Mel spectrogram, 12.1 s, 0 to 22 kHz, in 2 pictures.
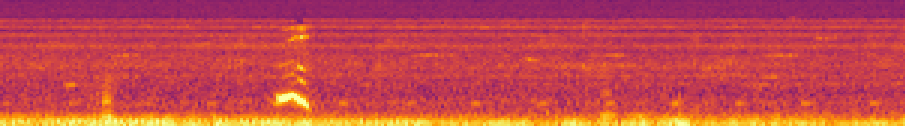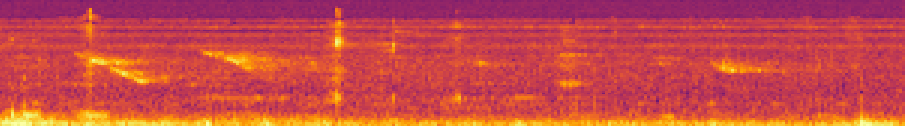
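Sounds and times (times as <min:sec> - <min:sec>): macaque coo call: 0:01.8 - 0:02.1.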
